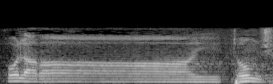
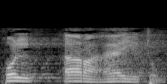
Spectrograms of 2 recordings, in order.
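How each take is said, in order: First: A vowel is drawn out with a long lengthening. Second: The second glottal stop is softened, not fully pronounced. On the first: "يمد مدا طويلة" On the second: "فكذلك هنا"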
